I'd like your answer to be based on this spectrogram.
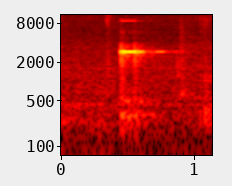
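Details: A short high-pitched electronic beep from a training automated external defibrillator with electrodes on a bare chest, sounding during rhythm analysis ("don't touch the patient") in a public practical demonstration.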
